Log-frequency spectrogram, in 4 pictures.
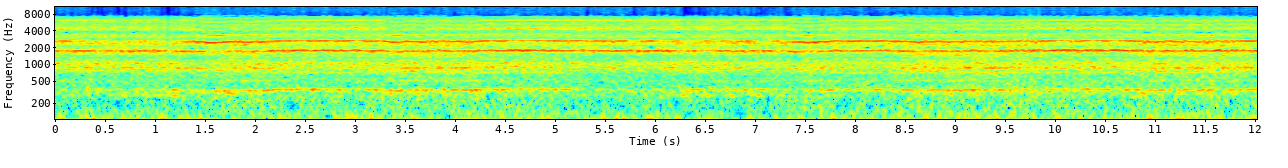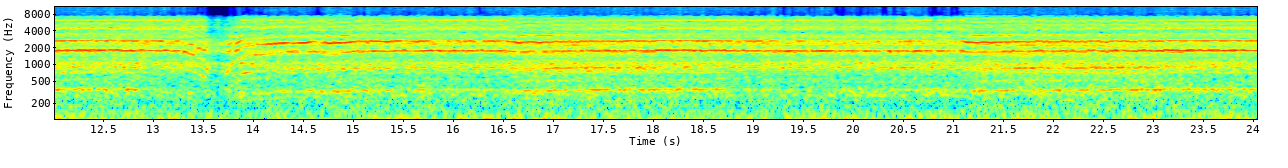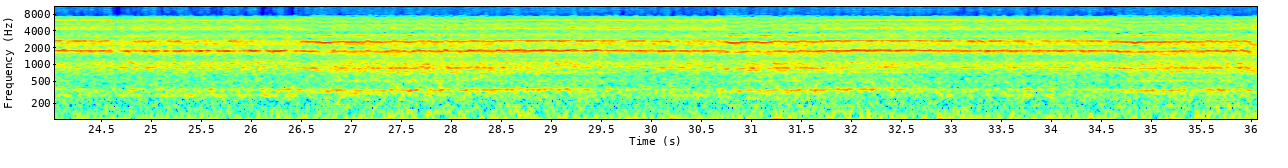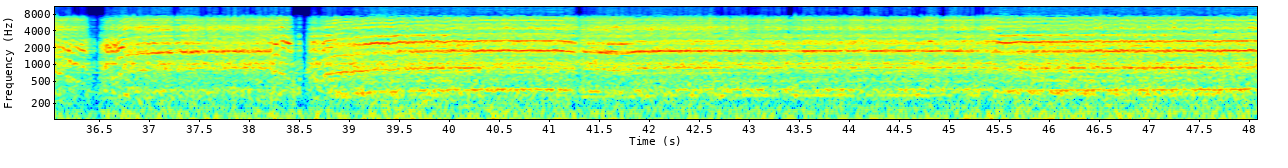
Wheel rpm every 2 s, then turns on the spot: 230, 220, 230, 230, 220, 220, 190, 220, 220, 230, 230, 220, 240, 220, 230, 220, 230, 210, 160, 170, 220, 230, 230, 220.
none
